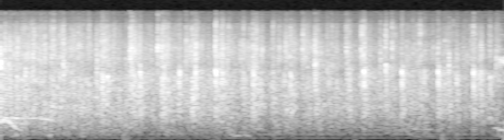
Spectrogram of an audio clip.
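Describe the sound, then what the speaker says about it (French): Supporters at a baptism celebration applaud in a steady, dense wash of clapping that holds evenly for several seconds at a moderate distance. "vous pouvez applaudir."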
